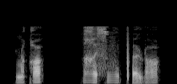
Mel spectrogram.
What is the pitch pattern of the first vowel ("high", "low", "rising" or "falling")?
low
